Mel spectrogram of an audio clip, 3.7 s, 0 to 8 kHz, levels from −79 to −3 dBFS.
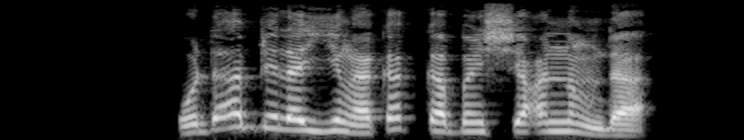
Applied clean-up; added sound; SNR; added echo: none; none; none; none.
